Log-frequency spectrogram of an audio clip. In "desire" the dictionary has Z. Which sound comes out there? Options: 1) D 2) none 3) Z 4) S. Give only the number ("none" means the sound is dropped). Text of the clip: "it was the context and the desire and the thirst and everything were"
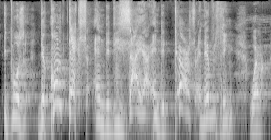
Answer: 3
